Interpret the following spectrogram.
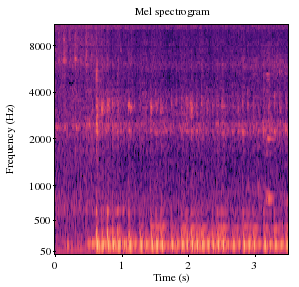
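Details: Honda Wave 125 single-cylinder after crankshaft replacement for a failed connecting rod that had caused a grinding-like noise. It has a low, steady putter at about three beats a second with no knocking, a quiet, clean idle. Normal idle.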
